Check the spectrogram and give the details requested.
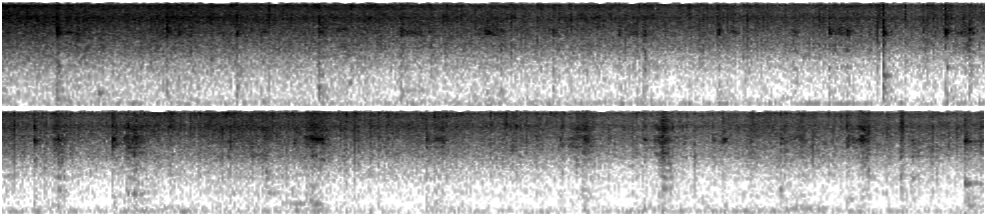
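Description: Sliced garlic, shallots, spring onion and chillies sizzling in hot oil in a wok, stirred with a spatula that scrapes against the pan. The sizzle crackles with small pops and slowly dies down.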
